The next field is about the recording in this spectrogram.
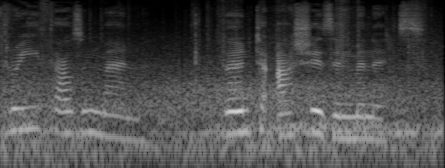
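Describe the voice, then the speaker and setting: A woman's voice: a little high, steady tone, a little slow, very noisy, lightly acted. An actress playing a resolute young female rebel commander in a video game, firm and plain-spoken. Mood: somber. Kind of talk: dramatic video game acting.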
